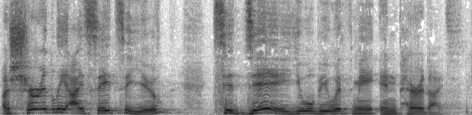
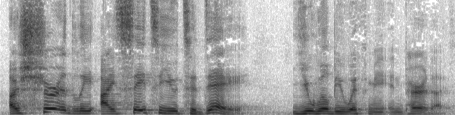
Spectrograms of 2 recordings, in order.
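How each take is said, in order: First: The pause comes just before 'today'. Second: The pause comes just after 'today'.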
